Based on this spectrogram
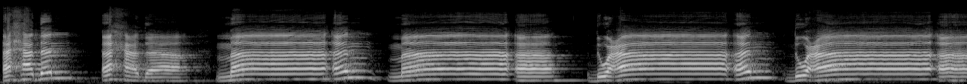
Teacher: إذا مد العوض هو التعويض عن تنوين النصب حالة الوقف بألف، وهذا موجود في اللغة، يعني هذا العرب تفعل هذا، وهذا أيضا في كلام الله في كتاب الله عز وجل، إذا وقفنا على تنوين النصب أبدلناه ألفان. إذا هو التعويض عن تنوين النصب حالة الوقف بألف تمد بمقدار حركتين ويلحق بالمد الطبيعي.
